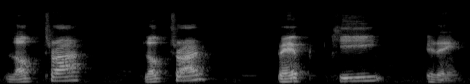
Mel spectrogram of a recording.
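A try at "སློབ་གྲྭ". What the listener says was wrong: Perfect. Good.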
